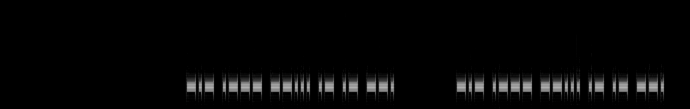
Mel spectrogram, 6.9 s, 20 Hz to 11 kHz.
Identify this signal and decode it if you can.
Morse code, heard as a keyed tone, about 40 wpm, 700 Hz. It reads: KJ7AAG KJ7AAG
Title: USA Call Signs - 6 Characters - Repeated 2x - 40wpm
